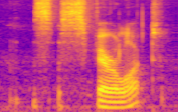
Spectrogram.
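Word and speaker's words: sphalerite: barrel will make emeralds uh zinc comes from spherilot that's how you pronounce it and uranium comes from i'm not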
